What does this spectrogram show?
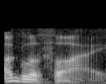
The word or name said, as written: uglify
